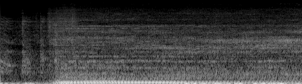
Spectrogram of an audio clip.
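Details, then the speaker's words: Jeep TJ buggy on 42-inch tires and one-ton axles, newly acquired: short crank, catches at once into a steady deep even idle; starts right up, sounds good, though wiring needs redoing. "Starts right up. Sounds good."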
